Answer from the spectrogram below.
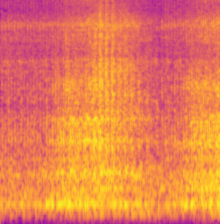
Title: Golf GTI engine knocking noise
